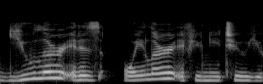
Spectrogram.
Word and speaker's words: Euler: an exponential function so the number e or euler's number and this is the reason actually we don't use e as a variable very frequently and e is approximately equal to 2.71828 okay this is called euler's number and that is in fact how you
